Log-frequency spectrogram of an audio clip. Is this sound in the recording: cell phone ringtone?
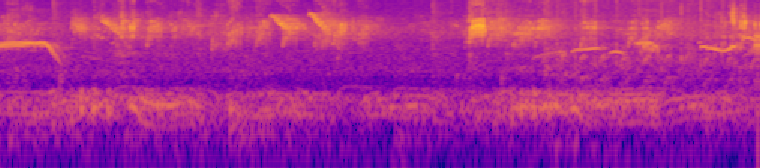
no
